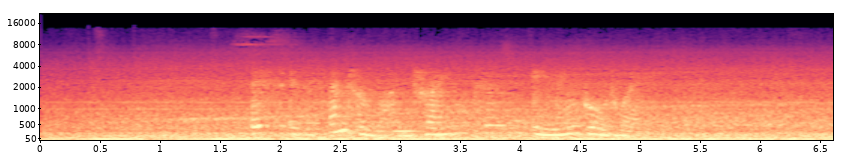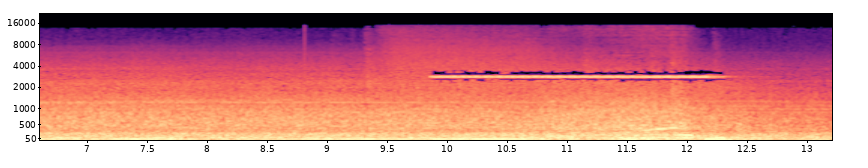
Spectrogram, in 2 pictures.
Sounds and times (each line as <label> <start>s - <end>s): noise of the rails 0.0s - 13.2s
train 0.0s - 13.2s
recorded announcements 1.8s - 5.2s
